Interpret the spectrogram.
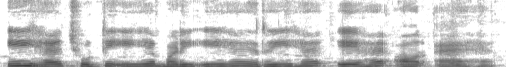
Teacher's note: ये 5 स्वर जो हैं जीभ के अग्र भाग से बोले जाते हैं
